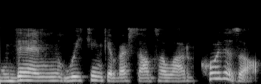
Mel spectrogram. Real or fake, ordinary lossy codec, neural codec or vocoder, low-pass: fake; AAC, 48 kbps; codec, 24 kHz, 0.9 kbps, WavTokenizer, medium speech release version 1; 5.4 kHz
